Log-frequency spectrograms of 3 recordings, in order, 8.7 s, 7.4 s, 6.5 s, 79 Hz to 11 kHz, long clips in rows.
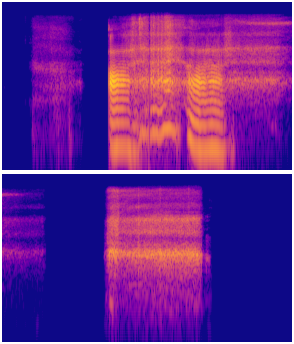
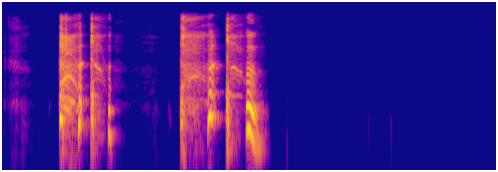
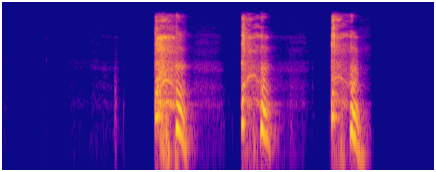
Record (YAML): exhalation_length: 8.7 s
exhalation_amplitude: 18367
exhalation_signal_mean_std_ratio: 0.44
cough_length: 7.4 s
cough_amplitude: 20443
cough_signal_mean_std_ratio: 0.28
three_cough_length: 6.5 s
three_cough_amplitude: 19914
three_cough_signal_mean_std_ratio: 0.3
survey_phase: beta (2021-08-13 to 2022-03-07)
age: 45-64
gender: Female
wearing_mask: 'No'
symptom_cough_any: true
symptom_other: true
symptom_onset: 4 days
smoker_status: Never smoked
respiratory_condition_asthma: false
respiratory_condition_other: false
recruitment_source: Test and Trace
submission_delay: 1 day
covid_test_result: Positive
covid_test_method: RT-qPCR
covid_ct_value: 17.8
covid_ct_gene: ORF1ab gene
covid_ct_mean: 18.0
covid_viral_load: 1300000 copies/ml
covid_viral_load_category: High viral load (>1M copies/ml)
